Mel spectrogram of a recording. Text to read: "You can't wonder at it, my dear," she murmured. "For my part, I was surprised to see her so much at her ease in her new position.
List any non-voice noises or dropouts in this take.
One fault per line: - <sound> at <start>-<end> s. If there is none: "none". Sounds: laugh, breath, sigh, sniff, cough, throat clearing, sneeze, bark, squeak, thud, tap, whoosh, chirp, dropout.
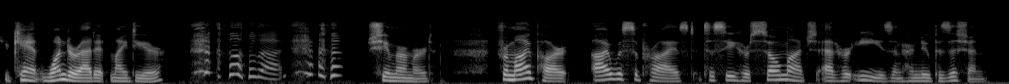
- laugh at 1.9-3.4 s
